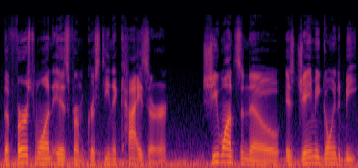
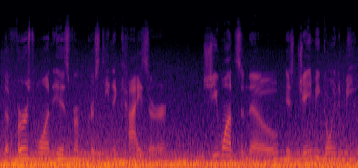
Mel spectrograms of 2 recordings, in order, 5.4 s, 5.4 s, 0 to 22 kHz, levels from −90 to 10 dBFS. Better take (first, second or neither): first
